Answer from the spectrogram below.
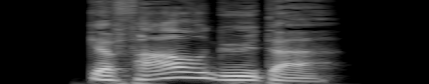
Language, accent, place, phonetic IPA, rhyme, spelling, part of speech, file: German, Germany, Berlin, [ɡəˈfaːɐ̯ˌɡyːtɐ], -aːɐ̯ɡyːtɐ, Gefahrgüter, noun, De-Gefahrgüter.ogg
- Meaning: nominative/accusative/genitive plural of Gefahrgut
